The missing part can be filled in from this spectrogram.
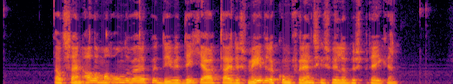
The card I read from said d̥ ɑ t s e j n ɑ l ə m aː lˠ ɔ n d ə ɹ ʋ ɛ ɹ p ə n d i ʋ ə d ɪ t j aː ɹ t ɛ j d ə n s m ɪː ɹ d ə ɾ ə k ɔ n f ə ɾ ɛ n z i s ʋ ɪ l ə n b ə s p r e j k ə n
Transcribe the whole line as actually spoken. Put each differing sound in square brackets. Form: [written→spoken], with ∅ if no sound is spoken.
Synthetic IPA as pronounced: d̥ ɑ t s [e→ɛ] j n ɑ l ə m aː lˠ ɔ n d ə ɹ ʋ ɛ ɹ p ə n d i ʋ ə d ɪ t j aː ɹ t ɛ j d ə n s m ɪː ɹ d ə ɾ ə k ɔ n f ə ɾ ɛ n [z→s] i s ʋ ɪ l ə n b ə s p r e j k ə n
